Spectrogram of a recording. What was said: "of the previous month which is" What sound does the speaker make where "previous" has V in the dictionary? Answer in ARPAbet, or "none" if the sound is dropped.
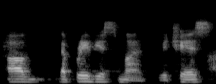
V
